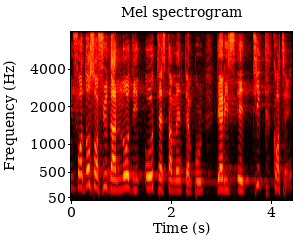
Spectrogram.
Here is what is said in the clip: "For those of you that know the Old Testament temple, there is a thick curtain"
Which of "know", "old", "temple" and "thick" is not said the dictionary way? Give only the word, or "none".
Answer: thick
